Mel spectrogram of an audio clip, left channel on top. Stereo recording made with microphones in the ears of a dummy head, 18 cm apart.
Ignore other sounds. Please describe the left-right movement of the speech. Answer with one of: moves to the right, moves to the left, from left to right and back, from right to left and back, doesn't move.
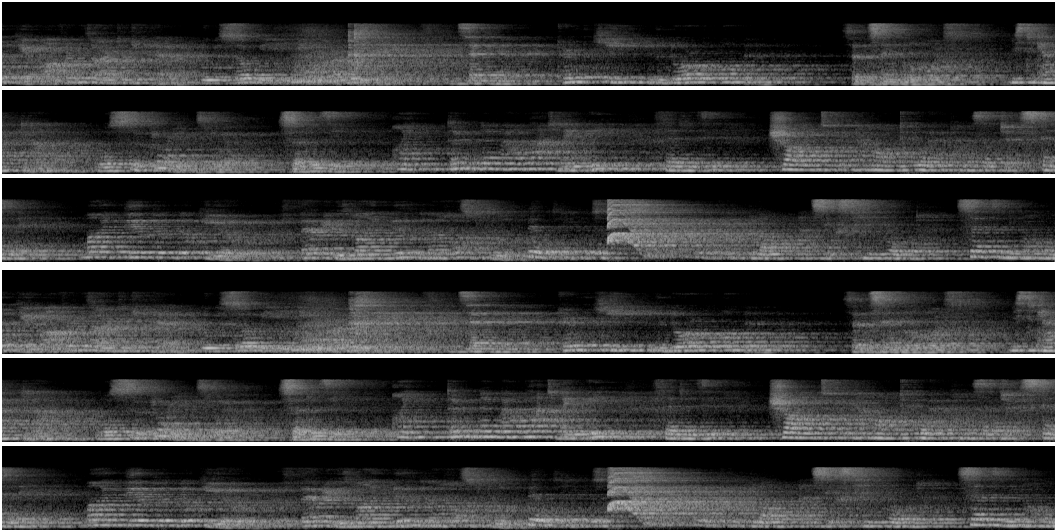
from left to right and back.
